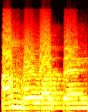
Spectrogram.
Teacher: নুন সাকিনকে আপনাকে লুকায়া, একদম নাকের সাথে লুকায়া গুন্না করে পড়তে হবে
